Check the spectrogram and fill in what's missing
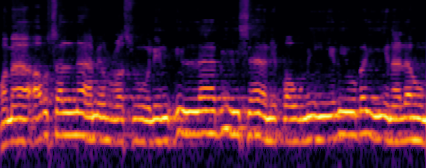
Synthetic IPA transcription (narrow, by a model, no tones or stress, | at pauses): wamaːʔɑɾˤsalnaːmɪnɾˤɑsuːlɪnʔɪlːaːbɪlɪsaːnɪqɑwmɪhɪlɪjʊbajːɪnalahʊm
